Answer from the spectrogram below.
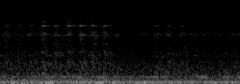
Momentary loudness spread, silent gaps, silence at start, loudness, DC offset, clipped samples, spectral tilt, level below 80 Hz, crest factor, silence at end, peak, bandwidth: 4 LU; none; 0 s; -42 LUFS; under 0.1%; under 0.1%; -5.5 dB/octave; -44 dBFS; 14 dB; 0 s; -26 dBFS; 16.5 kHz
